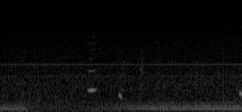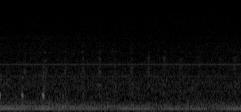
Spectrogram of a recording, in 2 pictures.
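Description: Faint dog whimpering: about five short high squeaks between one and four seconds in, over a steady low hum.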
